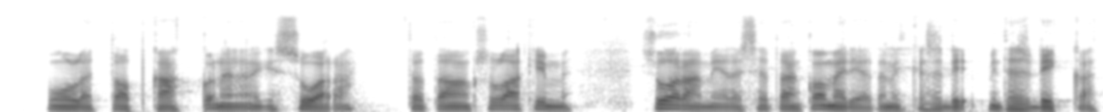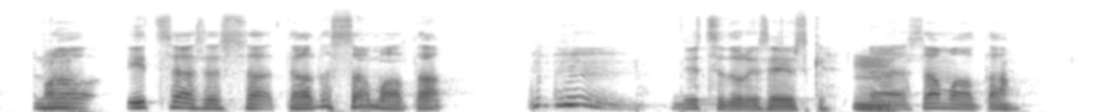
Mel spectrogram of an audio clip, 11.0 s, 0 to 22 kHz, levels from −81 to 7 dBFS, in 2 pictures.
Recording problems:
none

